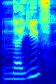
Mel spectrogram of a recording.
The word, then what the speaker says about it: naïve: You hear the O and the And in naïve, which means naive or gullible in English, you hear the A and the E sound.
